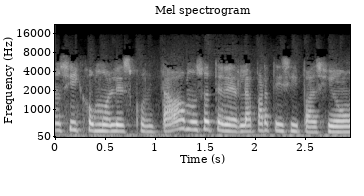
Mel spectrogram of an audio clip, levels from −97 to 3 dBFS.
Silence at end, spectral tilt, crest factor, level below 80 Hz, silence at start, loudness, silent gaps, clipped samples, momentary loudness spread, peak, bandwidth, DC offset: 0 s; -5 dB/octave; 12 dB; -40 dBFS; 0 s; -19 LUFS; none; under 0.1%; 5 LU; -6 dBFS; 11 kHz; under 0.1%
